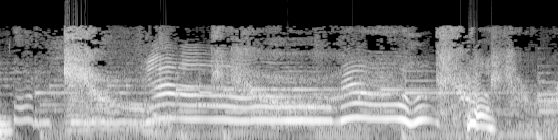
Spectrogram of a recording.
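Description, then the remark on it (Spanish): People imitate a cat, drawing out long wavering meows with sliding pitch, several voices overlapping loudly for about four seconds. “Todos los sagitarios maullando.”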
